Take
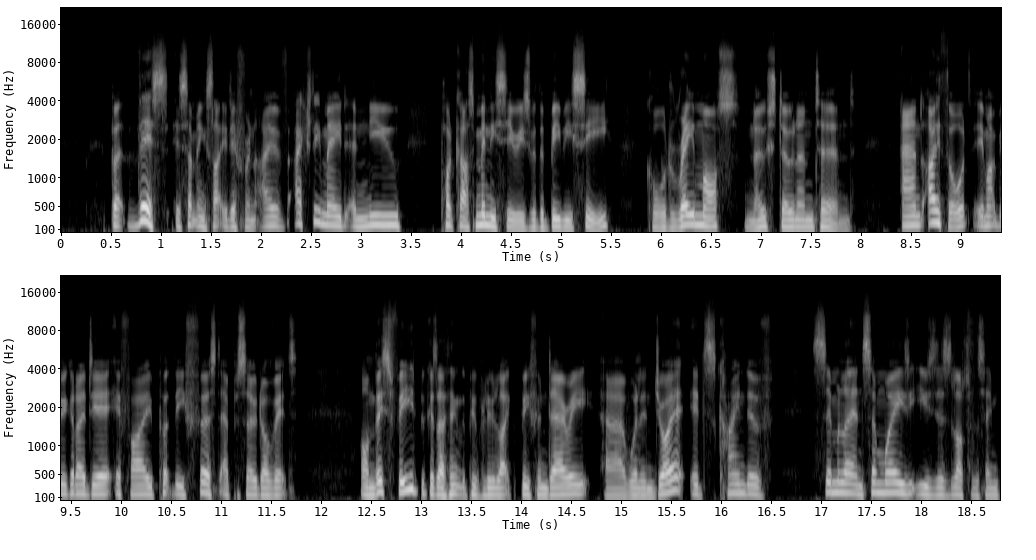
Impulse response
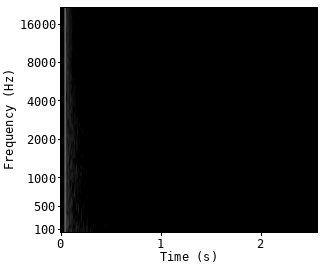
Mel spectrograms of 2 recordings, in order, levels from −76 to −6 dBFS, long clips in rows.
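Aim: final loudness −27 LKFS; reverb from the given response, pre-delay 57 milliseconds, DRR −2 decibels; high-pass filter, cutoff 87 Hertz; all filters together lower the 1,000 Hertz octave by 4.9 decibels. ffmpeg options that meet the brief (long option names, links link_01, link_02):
-filter_complex "[0:a]highpass=87,equalizer=frequency=1000:width_type=o:gain=-7,asplit=2[link_01][link_02];[1:a]atrim=start_sample=2205,adelay=57[link_03];[link_02][link_03]afir=irnorm=-1:irlink=0,volume=2.5dB[link_04];[link_01][link_04]amix=inputs=2:normalize=0,volume=-3.5dB"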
